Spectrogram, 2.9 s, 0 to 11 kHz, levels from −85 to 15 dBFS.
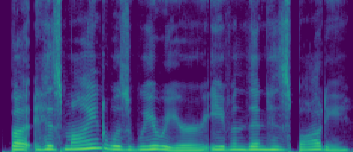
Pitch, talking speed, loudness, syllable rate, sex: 215 Hz, 185 wpm, -15 LUFS, 4.3 syllables/s, female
